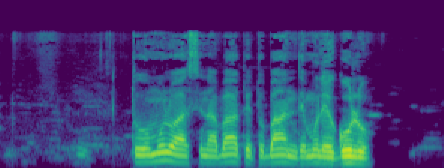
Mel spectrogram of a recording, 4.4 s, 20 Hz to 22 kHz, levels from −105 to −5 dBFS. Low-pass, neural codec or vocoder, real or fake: 10.8 kHz; none; real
